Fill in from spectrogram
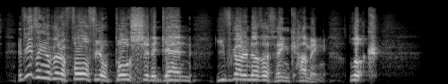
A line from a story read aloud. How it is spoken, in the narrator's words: starts yelling and she says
